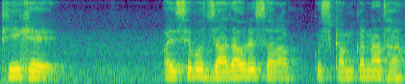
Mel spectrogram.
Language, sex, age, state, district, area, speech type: Urdu, male, 45-60, Telangana, Hyderabad, urban, spontaneous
